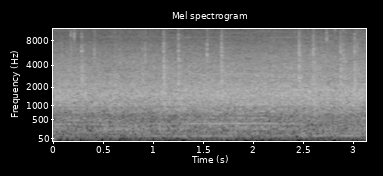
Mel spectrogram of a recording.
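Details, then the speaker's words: Model railway TEA wagons in a long rake running into the fiddle yard on a gentle, relatively tight curve: soft rolling rumble with light regular clicks over rail joints and no squeal. They previously squeaked and now run quietly. "You can hear how they're now silent. They no longer squeak, and they certainly look impressive in a long rake."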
